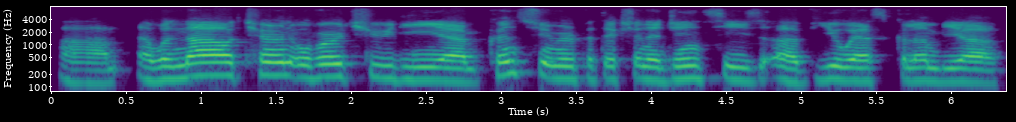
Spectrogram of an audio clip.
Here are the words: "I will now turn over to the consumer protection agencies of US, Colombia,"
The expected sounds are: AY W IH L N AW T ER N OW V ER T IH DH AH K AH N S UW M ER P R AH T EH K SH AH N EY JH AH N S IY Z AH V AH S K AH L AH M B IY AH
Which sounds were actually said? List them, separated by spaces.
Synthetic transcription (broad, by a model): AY W IH L N AW T ER N OW V ER T IH DH AH K AH N S UW M ER P R AH T EH K SH AH N EY JH AH N S IY Z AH V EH S K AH L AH M B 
